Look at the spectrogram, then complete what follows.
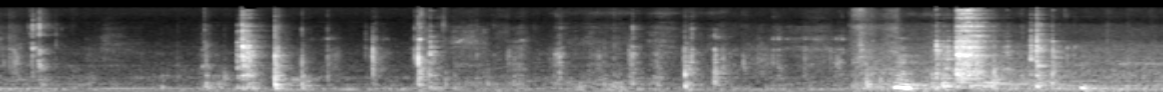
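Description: Cooked lobster shell being cracked and pulled apart by hand over a plate: scattered clicks and crackles, with a louder run of crackling shell about seven seconds in.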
